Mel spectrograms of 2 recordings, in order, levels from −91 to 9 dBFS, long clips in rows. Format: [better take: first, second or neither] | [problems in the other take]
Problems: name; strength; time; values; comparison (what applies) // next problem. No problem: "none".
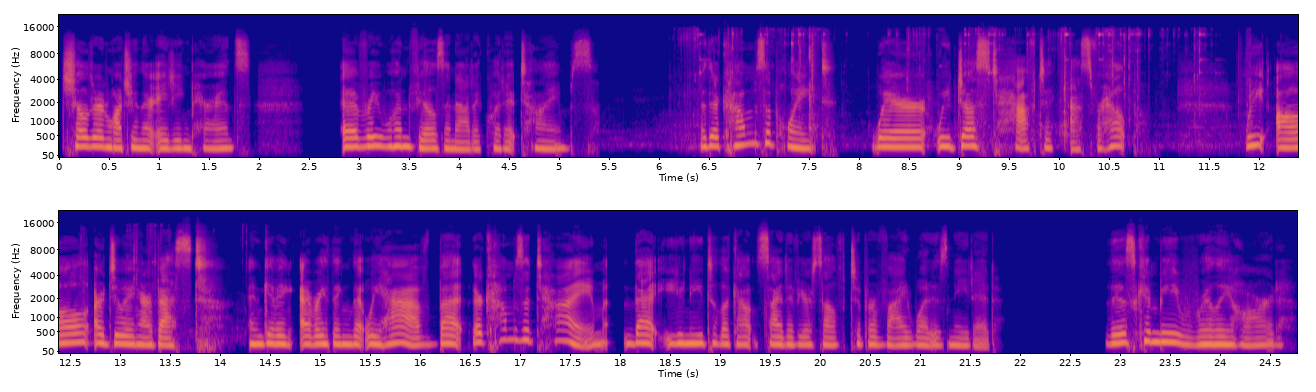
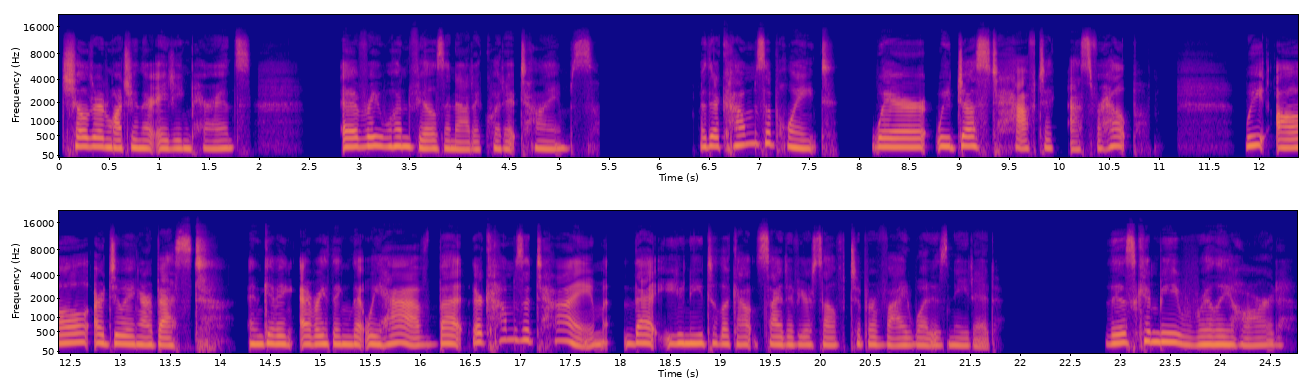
second | jangling keys; noticeable; from 6.5 to 13 s; peak 9 dB below the speech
